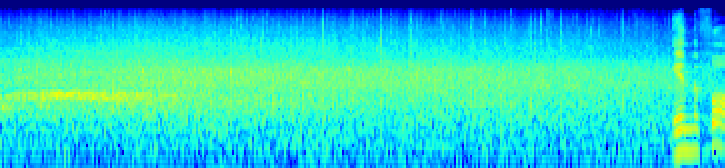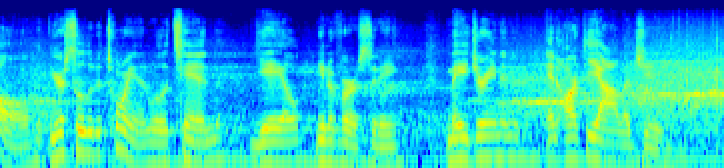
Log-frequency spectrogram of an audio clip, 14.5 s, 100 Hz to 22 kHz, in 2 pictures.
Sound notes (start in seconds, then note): 4.5 applauding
